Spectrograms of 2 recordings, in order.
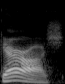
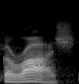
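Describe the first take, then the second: First: It is said with a British pronunciation. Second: It is said with an American pronunciation.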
